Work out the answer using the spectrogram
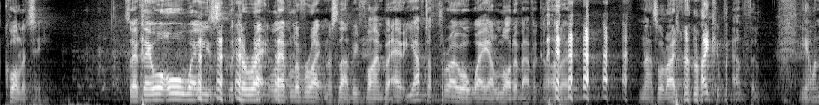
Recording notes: Back on stage in front of an actual audience at the wonderful Clapham Grand.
